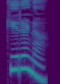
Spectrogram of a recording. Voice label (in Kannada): "ಕೀರ್ಣ", Kannada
